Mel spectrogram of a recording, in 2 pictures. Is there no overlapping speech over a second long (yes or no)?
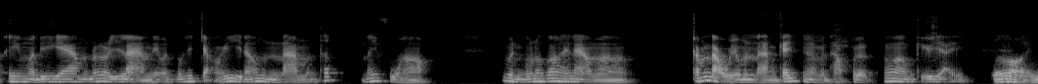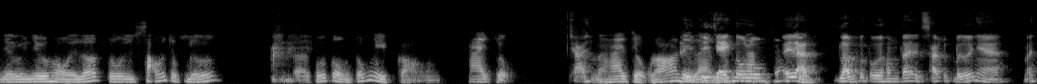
no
